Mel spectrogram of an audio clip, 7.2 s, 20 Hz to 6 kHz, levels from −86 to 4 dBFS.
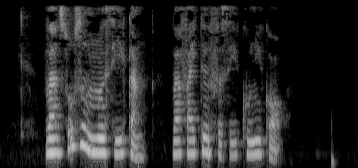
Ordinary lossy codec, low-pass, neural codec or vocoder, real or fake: MP3, 32 kbps; 5.4 kHz; none; real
